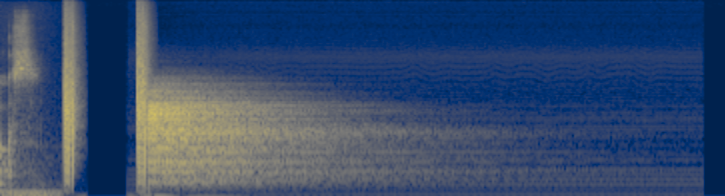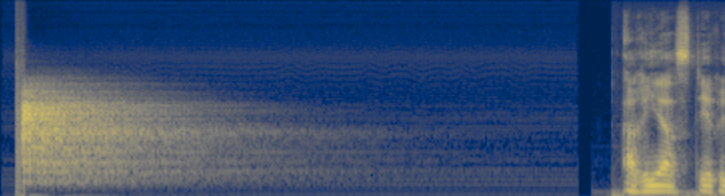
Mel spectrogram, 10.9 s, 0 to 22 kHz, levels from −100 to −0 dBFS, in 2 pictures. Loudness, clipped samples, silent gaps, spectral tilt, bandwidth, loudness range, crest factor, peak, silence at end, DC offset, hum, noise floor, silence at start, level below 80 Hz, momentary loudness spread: -19 LUFS; under 0.1%; none; -2 dB/octave; over 20 kHz; 17 LU; 24 dB; 0 dBFS; 0 s; under 0.1%; 50 Hz at -80 dBFS; -68 dBFS; 0 s; -58 dBFS; 24 LU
